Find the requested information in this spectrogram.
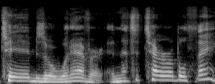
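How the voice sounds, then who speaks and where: With a New York accent, a man talks at a fairly quick pace with lively intonation in a very clean recording over a silent background. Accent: New York City. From New York City, the Bronx. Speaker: sports podcast co-host. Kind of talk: casual live-stream sports talk. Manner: animated.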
